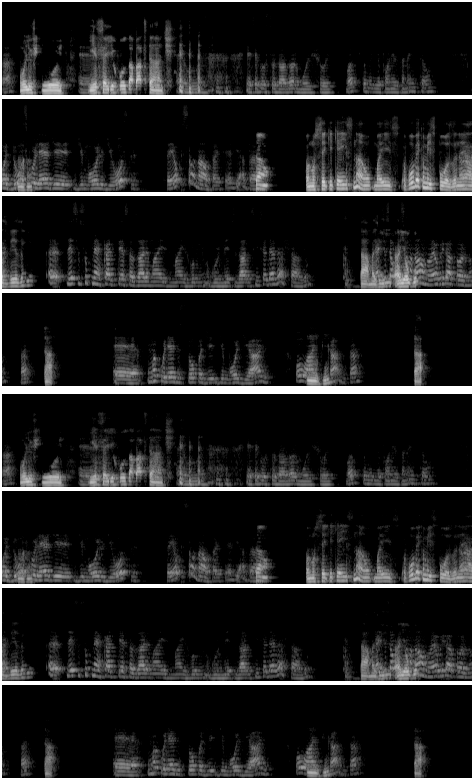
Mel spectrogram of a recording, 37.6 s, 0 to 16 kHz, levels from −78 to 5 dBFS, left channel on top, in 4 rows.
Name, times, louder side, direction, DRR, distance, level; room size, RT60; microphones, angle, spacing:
voice 1, 0.4-1.2 1.7-3.6 9.7-10.0 14.5-14.7 15.5-19.2 26.0-27.0 29.1-29.2 34.3-34.8 36.4-36.6, left 6 dB, 90° left, 0.4 m, -22 dB
voice 2, 1.5-2.1 3.5-6.6 6.9-8.7 9.4-12.1 12.7-14.6 18.5-19.1 19.7-25.0 25.6-25.8 26.3-28.3 28.6-28.7 30.4-33.5 34.1-35.4, left 2 dB, 45° left, 1.9 m, -40 dB
8.7 x 5.9 x 2.9 m
head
